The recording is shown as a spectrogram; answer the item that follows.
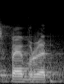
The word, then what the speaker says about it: Favoriot: If you look at the names itself, it's not pronounced as FAVORIot or FAVORIot. So it's favorite is the right pronunciation.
